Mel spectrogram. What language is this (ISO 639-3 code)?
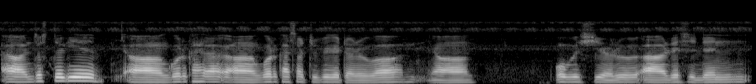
nep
